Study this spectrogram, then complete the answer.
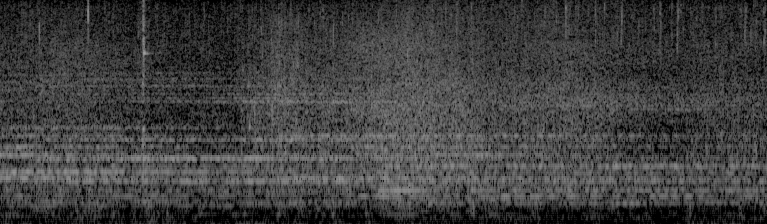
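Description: Steady rain falls in the video game Disco Elysium, a continuous dense hiss of drops on surfaces that holds an even level throughout with no talking.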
